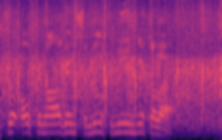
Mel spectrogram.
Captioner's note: applause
